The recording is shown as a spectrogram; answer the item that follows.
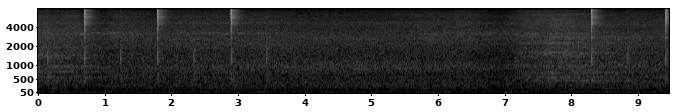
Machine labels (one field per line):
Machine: valve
